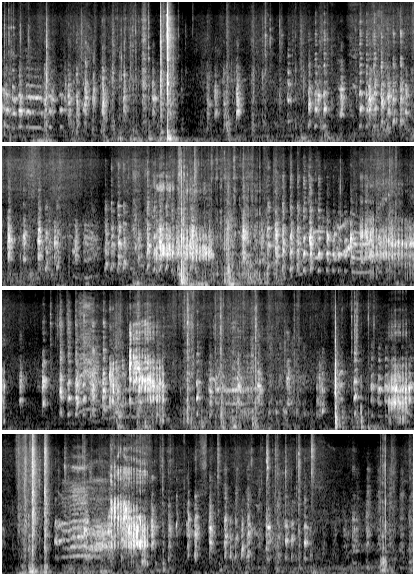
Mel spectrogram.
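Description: Hens clucking and squawking in a coop, with the loudest runs of calls in the middle and near the end. Occasional sharp knocks come from handling in the nest boxes, the loudest about three seconds in.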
